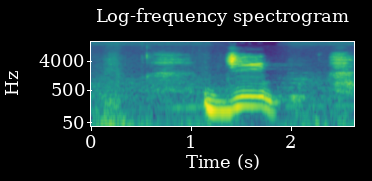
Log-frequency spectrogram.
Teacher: جیم، یہ جیم جو ہے زبان کا پیچھے والا حصہ جو لام کے بہت دور ہے، لام کے لیے یہ دیکھیں آگے زبان آگے والا حصہ ٹکرا رہا ہے، لیکن جیم کے لیے زبان کا جو اوپر والا حصہ ہے وہ بالمقابل اوپر تالو سے لگ رہا ہے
